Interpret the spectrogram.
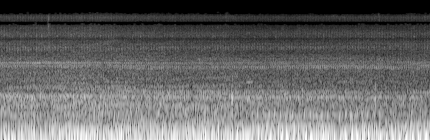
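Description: A car engine idling steadily, a low even rumble with a fast flutter and a faint thin whine above it.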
